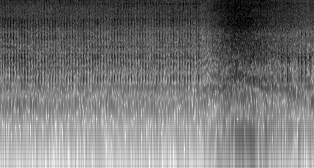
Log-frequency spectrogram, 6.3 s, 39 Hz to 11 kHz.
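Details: Toyota 1MZ engine at idle: sharp, regular ticking knock about three or four times a second rides over the idle, briefly smeared by a blip; the knock appears after long idling.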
